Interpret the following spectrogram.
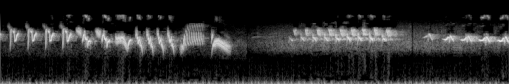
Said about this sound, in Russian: Сразу после того, как в Стокгольме отгремел финал Евровидения, в немецком Гарце начался очередной турнир традиционного чемпионата певчих зябликов.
